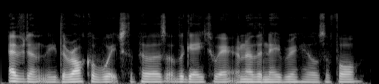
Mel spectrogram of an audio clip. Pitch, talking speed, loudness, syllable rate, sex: 120 Hz, 255 wpm, -20 LUFS, 7.8 syllables/s, male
